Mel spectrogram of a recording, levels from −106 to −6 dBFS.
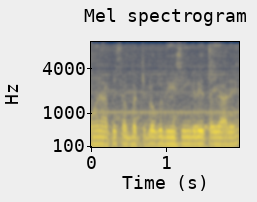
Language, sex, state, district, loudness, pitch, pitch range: Hindi, male, Maharashtra, Mumbai Suburban, -13 LUFS, 140 Hz, 140-145 Hz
